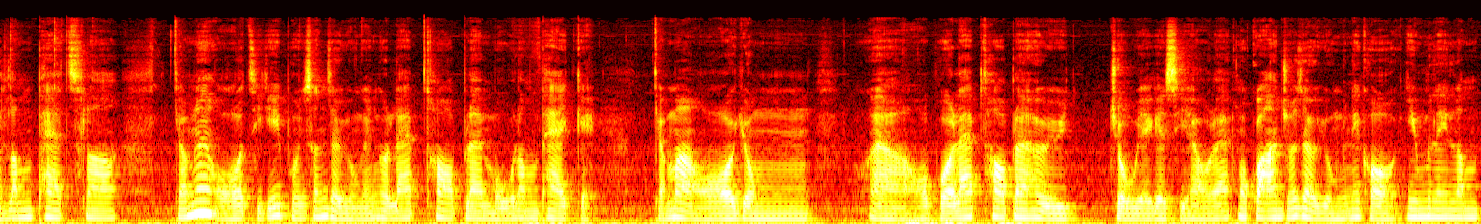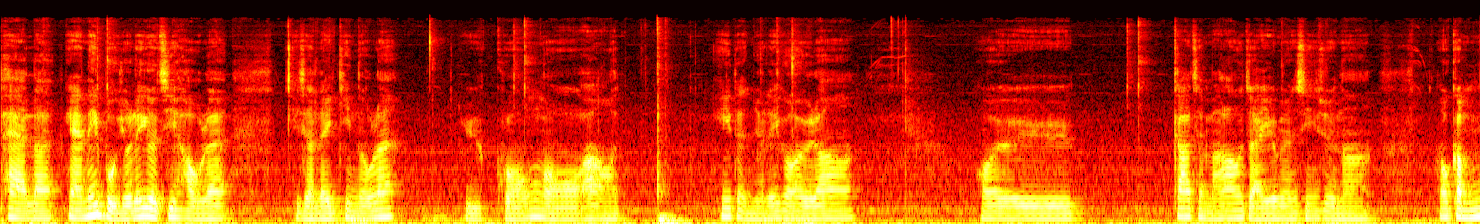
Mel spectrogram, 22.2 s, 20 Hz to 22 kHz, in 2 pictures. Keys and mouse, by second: 11.9 click, 13.9 shift+middle click, 15.0 click, 16.1 h, 17.0 shift+a, 20.6 middle click, 21.0 KP_1.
